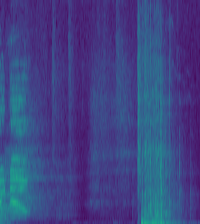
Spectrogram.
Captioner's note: manny growls and sighs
